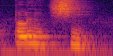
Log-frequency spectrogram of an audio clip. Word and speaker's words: plantae: Se escreve plantae, mas quando a palavra termina com ae no latim, né, se lê com i, então planti, tá?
